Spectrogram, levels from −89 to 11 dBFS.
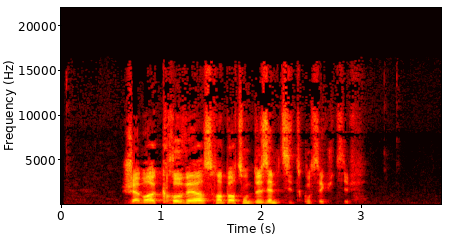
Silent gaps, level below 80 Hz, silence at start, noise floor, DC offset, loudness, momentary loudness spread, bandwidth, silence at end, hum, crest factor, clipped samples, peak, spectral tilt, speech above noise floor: none; -66 dBFS; 0.65 s; -66 dBFS; under 0.1%; -19 LUFS; 16 LU; 16.5 kHz; 0.85 s; none; 20 dB; under 0.1%; 0 dBFS; -2 dB/octave; 46 dB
